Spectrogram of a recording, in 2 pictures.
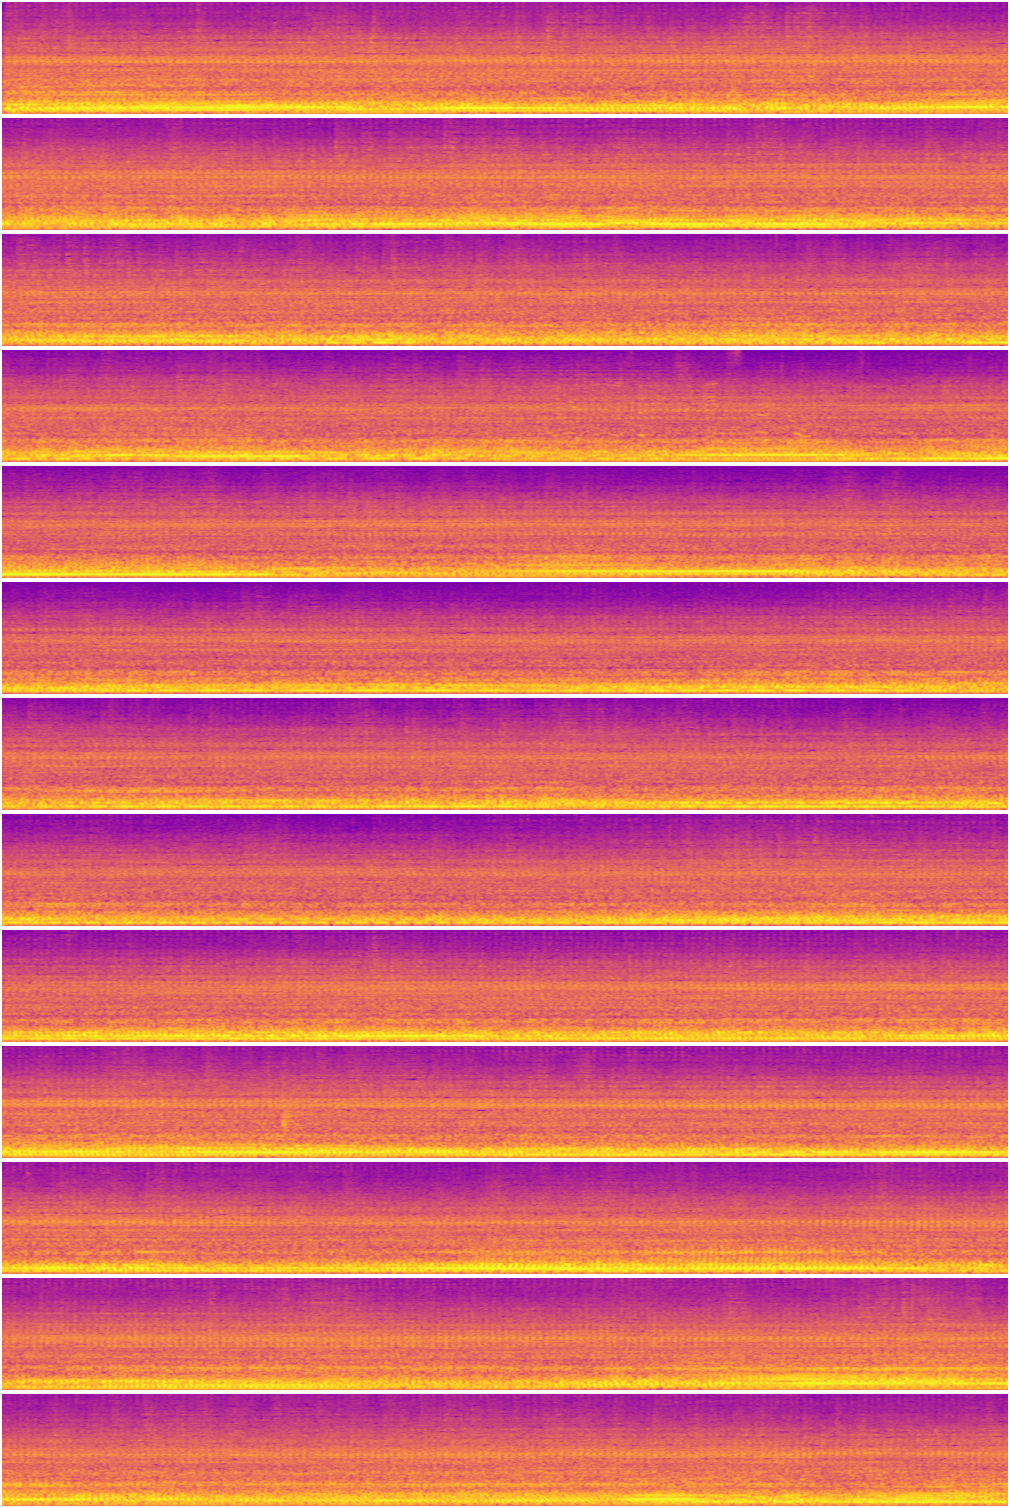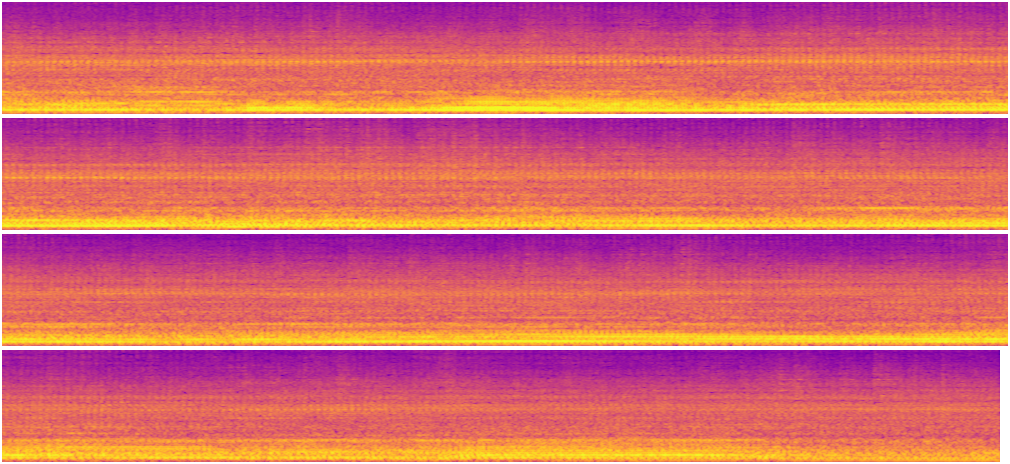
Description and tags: Construction site sounds COMPRESSOR
Sounds of the construction site. Compressing the ground for the concrete.
ground, building, hammer, work, construction, compressor, compressing, field-recording, hammering, constructing, street, gravel, builder, site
